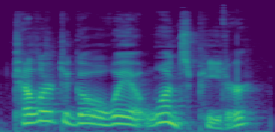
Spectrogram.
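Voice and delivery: high, quick urgent plea; urgent cry. A narrator's reading. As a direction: cry it out in a rush. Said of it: "the three cried simultaneously".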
